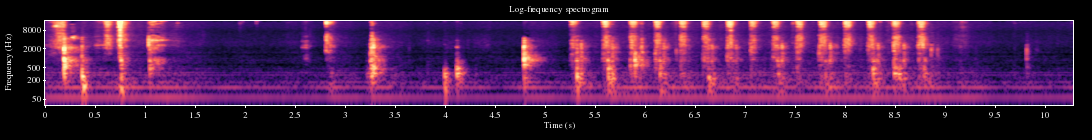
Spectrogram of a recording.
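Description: A knife slicing cucumber on a cutting board, sharp quick chops that start scattered and then settle into a fast, even run of close, crisp taps, with no voices.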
